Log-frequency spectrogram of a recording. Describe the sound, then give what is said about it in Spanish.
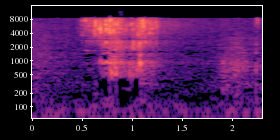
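Two cups of water poured into a pot for cooking squash, a brief splashy pour of under a second that trails off into quiet, faint overall. “te voy a pasar 2 tazas de agua para que coloques en el interior.”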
